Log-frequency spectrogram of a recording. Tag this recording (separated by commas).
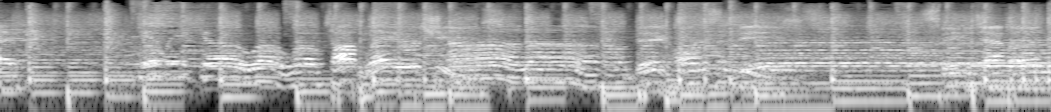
Music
